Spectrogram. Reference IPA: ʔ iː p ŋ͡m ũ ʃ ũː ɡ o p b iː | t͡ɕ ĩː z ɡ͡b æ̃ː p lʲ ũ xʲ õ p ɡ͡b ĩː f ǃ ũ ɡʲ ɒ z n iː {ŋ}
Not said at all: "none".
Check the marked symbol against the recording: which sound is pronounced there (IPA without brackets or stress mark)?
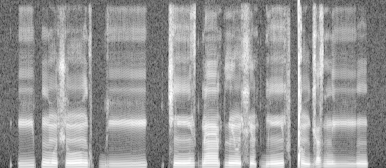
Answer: ŋ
